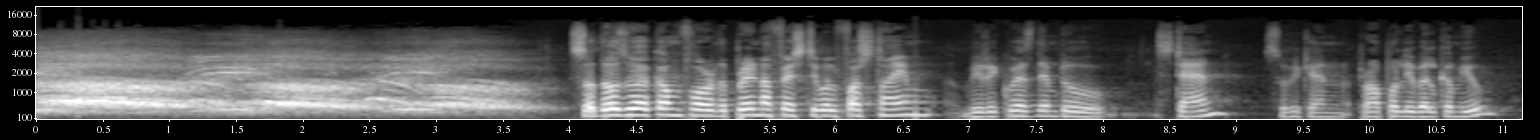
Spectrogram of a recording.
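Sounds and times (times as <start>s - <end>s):
audience at a monthly festival evening loudly chanting to welcome a guest: 0.0s - 4.0s
speech: 4.1s - 11.0s.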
